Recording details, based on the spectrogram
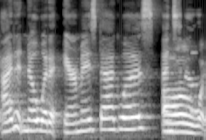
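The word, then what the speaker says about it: Hermès: Okay, I didn't know what an Hermes bag was. And so, Oh, yes. I got here and I called it a Hermes.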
